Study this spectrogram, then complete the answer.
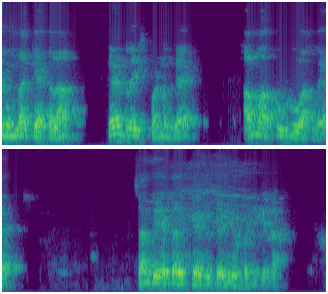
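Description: A middle-aged man talks calmly, heard through an online call.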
